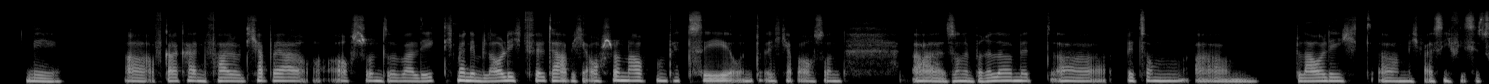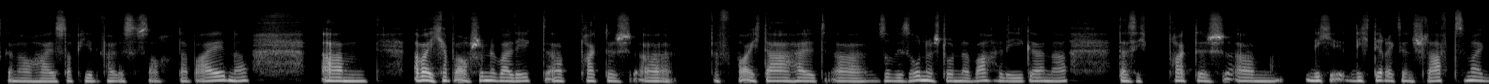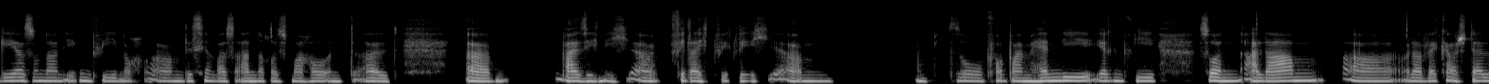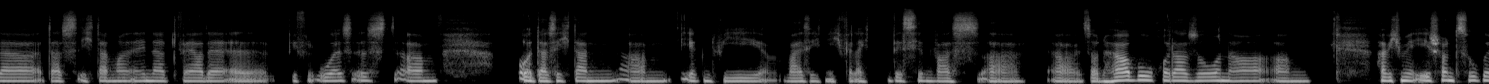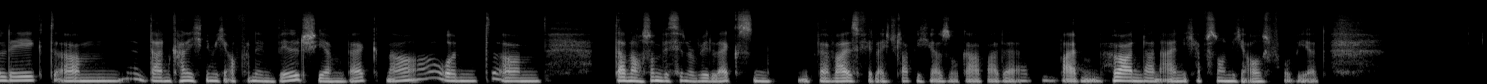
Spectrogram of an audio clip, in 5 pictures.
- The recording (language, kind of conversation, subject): German, advice, Wie kann ich trotz abendlicher Gerätenutzung besser einschlafen?
- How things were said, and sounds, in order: none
